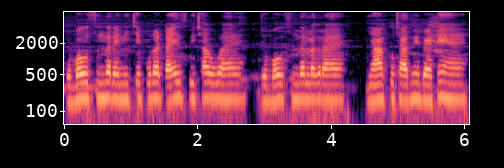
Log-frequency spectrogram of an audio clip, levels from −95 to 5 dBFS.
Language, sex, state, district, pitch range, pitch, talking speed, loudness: Hindi, male, Bihar, West Champaran, 165-175 Hz, 170 Hz, 195 wpm, -16 LUFS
